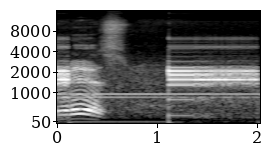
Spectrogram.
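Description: Emergency Alert System header data bursts on a TV broadcast: steady, buzzy electronic tones. One burst ends right at the start, a voice says "here it is", and after a short quiet gap another burst starts about a second in and runs on.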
